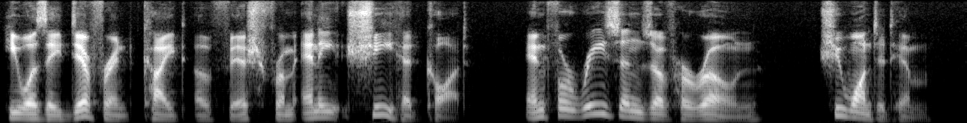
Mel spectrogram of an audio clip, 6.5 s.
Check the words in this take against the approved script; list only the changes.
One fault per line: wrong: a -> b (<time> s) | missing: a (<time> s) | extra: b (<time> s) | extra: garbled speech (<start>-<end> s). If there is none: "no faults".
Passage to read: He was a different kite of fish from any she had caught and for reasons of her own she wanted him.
no faults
